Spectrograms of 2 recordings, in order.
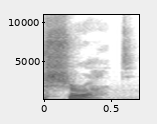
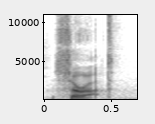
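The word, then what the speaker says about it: Seurat: How do you pronounce this artist's name? I was going to say George, but it's got an S at the end. Is it... – George Surratt. – George Surratt.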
